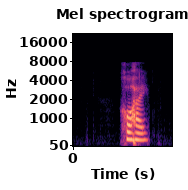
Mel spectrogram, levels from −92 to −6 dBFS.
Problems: none marked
